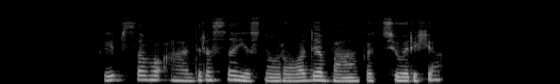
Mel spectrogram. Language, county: Lithuanian, Vilnius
